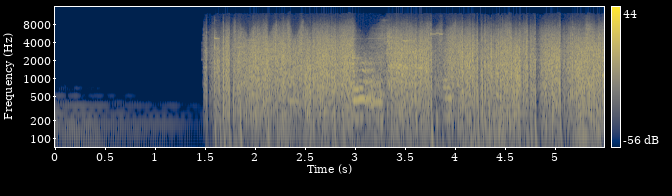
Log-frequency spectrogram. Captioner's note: radio static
